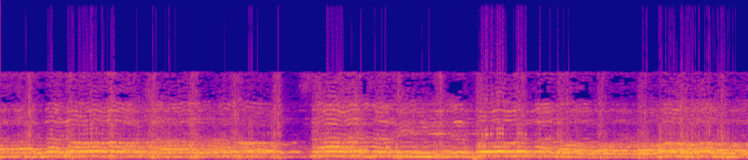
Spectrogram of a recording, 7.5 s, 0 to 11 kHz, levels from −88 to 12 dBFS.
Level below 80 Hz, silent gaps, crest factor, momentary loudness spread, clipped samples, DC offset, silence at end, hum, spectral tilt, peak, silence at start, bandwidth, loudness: -44 dBFS; none; 8 dB; 5 LU; 1%; under 0.1%; 0 s; none; -6.5 dB/octave; 0 dBFS; 0 s; 6.4 kHz; -8 LUFS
